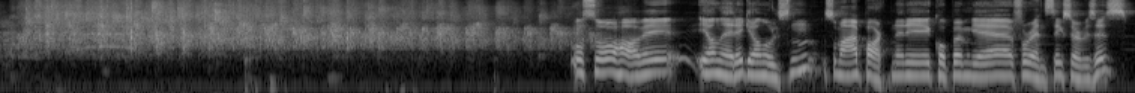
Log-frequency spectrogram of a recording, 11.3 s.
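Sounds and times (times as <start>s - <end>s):
crowd applause: 0.0s - 6.0s
speech: 5.7s - 11.3s.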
